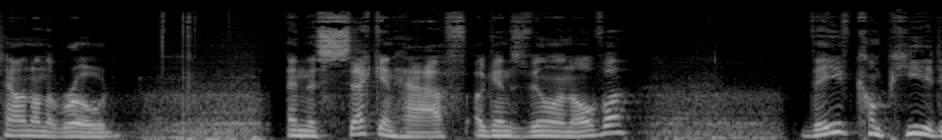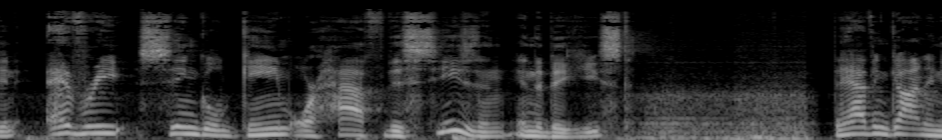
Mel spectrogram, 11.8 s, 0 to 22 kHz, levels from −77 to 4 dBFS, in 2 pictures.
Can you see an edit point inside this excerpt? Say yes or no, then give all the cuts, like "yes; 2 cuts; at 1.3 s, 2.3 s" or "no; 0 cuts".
no; 0 cuts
